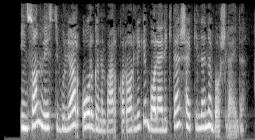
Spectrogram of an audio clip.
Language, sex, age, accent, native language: Uzbek, female, 19-29, Andijon, Uzbek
